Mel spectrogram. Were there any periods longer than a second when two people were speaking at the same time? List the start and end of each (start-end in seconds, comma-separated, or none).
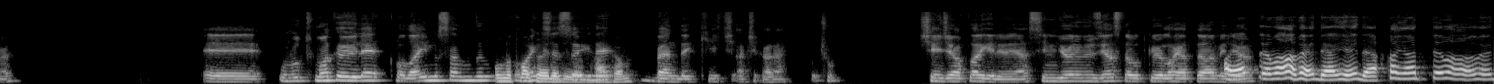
5.0-6.4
